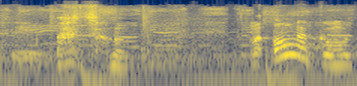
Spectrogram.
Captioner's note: laughing because I knew I said something stupid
